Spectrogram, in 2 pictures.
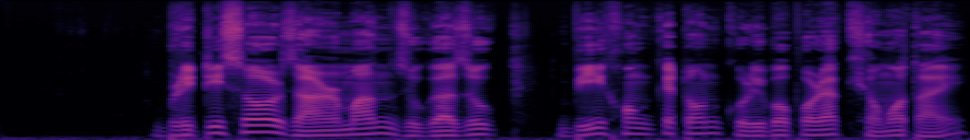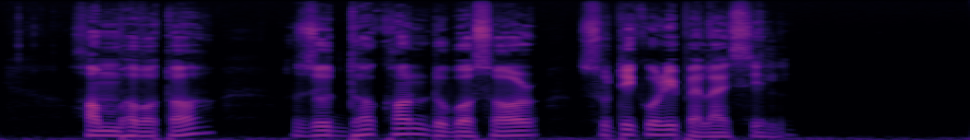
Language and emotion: Assamese, neutral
